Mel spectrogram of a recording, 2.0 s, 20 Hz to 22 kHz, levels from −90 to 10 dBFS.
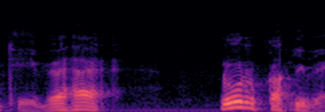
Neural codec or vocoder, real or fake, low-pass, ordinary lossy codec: none; real; 19.8 kHz; none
